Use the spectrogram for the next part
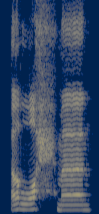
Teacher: Yang pertama, ar-ra'ul maftuhah, nahu ar-rahman, ar-rahman. Ra yang dibaca tebal. Yang pertama adalah ra yang berharakat fathah.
